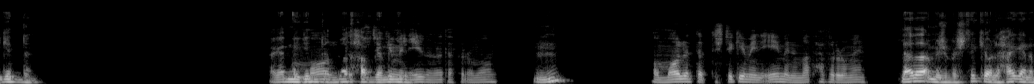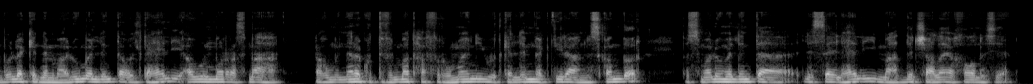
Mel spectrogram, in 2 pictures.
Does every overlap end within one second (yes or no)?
no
